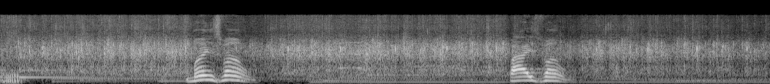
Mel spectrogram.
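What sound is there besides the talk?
audience applauding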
